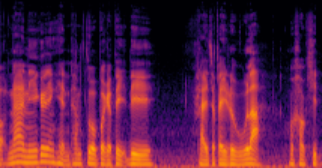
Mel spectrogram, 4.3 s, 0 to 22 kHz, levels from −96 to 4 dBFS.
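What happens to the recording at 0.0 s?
Nothing goes wrong at 0.0 s; the speech starts cleanly, with no dropout, click or distortion at that point.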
